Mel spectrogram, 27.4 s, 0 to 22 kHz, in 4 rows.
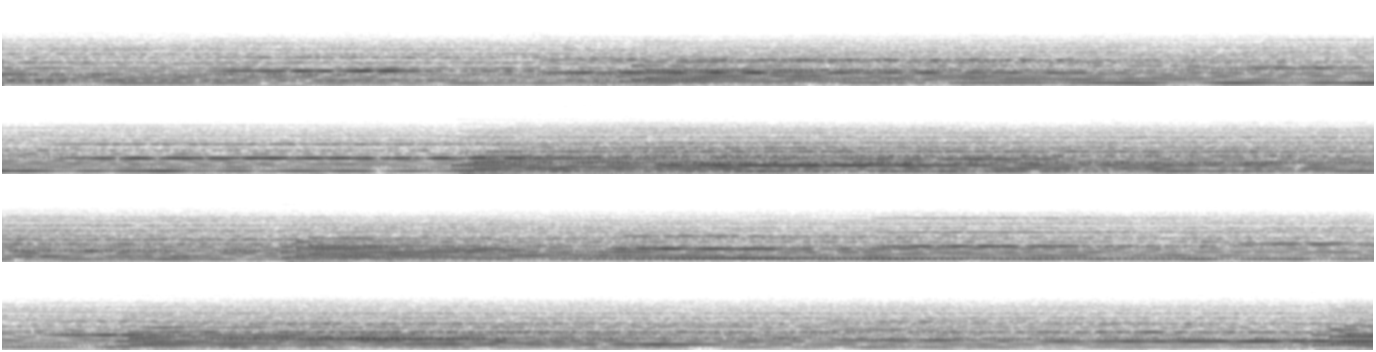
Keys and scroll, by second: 2.7 2, 7.9 ctrl+c, 8.0 ctrl+v, 25.5 n.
